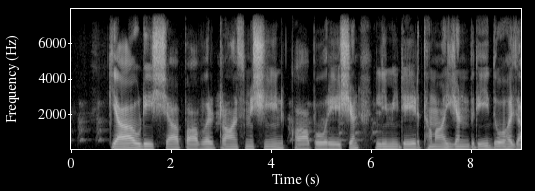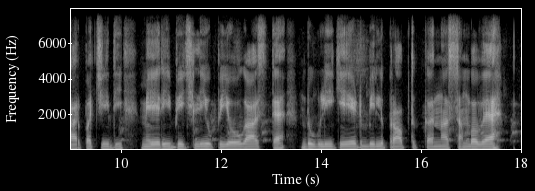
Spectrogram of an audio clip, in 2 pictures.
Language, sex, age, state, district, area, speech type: Dogri, male, 18-30, Jammu and Kashmir, Kathua, rural, read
